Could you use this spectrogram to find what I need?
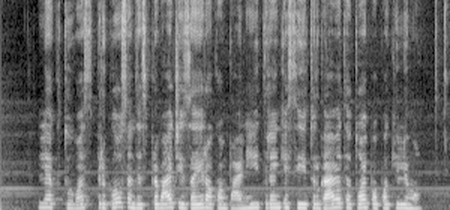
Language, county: Lithuanian, Panevėžys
